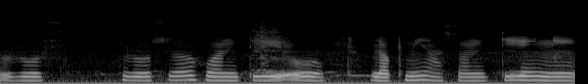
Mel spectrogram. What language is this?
Odia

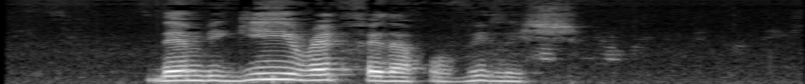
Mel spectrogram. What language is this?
Cameroon Pidgin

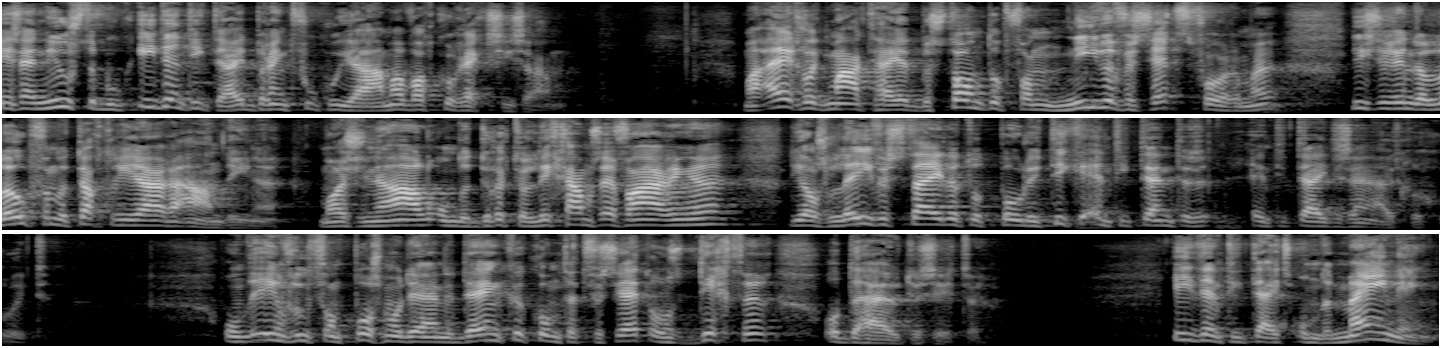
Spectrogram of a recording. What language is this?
Dutch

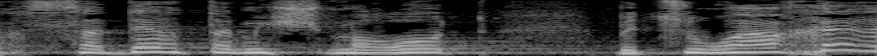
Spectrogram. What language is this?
Hebrew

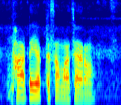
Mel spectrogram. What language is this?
Telugu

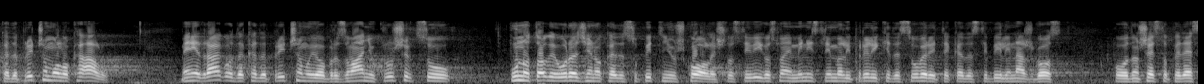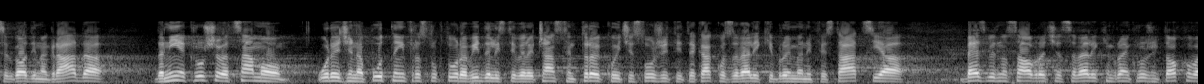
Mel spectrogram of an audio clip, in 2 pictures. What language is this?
Serbian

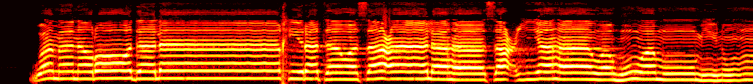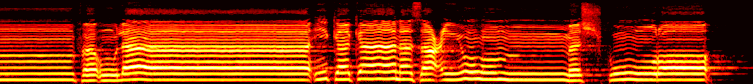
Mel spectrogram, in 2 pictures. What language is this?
Arabic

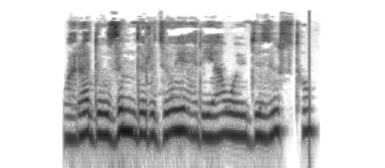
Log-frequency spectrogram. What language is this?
Abkhazian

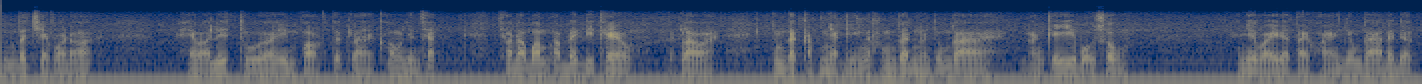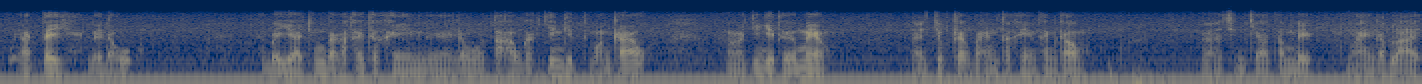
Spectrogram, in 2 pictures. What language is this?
Vietnamese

